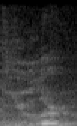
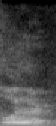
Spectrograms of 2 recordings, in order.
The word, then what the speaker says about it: Euler: A lot of students pronounce that Euler. I was reading about Euler the other day. I hear that all the time. It's pronounced Euler.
